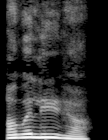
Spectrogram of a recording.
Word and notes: ಅವಲೀಢ: kannada

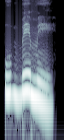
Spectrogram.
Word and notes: ಉಬ್ಬೆಮೆ: Kannada

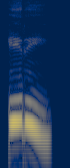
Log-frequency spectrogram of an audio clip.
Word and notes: ಈರಿ: Kannada

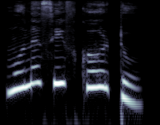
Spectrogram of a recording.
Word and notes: ಮುನಸೀಫ: munasīpha

